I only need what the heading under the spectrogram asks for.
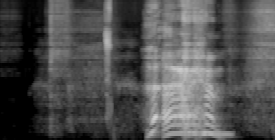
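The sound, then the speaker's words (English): A loud, close-up throat clearing right at the microphone: a couple of small catches, then a long rough, voiced rasp lasting nearly a second before it fades to breathy quiet. “Yeah, clear your throat again directly into the mic next time.”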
